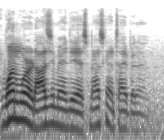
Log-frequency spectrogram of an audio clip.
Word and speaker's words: Ozymandias: Ozymandias. Ozymandias. Yeah. Did I just pronounce it wrong? It sounded like you said his first name and last name. Ozymandias. No, it's Ozymandias.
